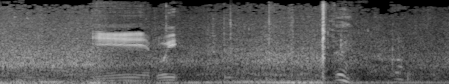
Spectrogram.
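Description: A door handle clicks and a door opens.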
